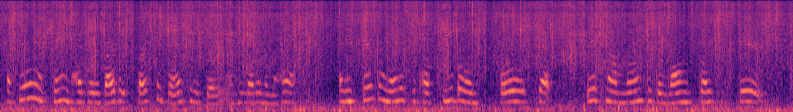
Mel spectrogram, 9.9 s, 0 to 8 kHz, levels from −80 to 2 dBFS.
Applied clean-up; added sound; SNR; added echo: none; Crumpling, crinkling; 1 dB; none.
